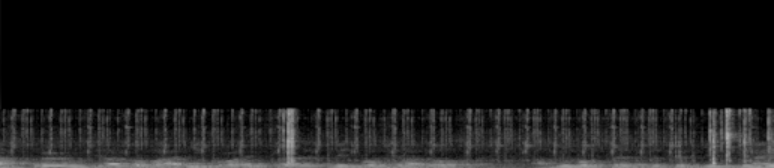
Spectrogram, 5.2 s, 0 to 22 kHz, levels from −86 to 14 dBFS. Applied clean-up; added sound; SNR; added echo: none; Mechanisms; 2 dB; reverberation time 0.9 s.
